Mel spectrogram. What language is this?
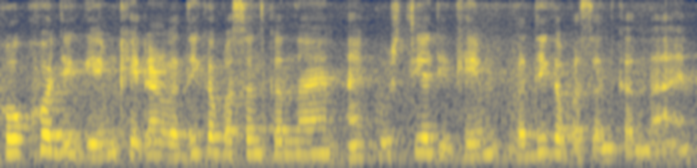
Sindhi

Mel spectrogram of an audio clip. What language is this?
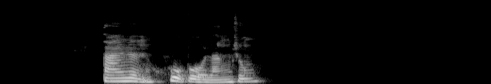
Chinese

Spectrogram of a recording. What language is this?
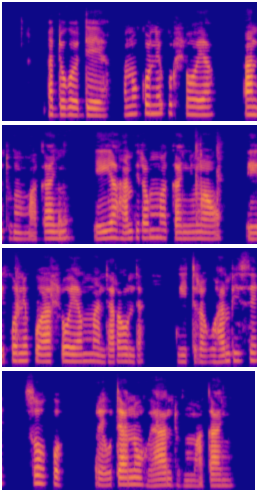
Ndau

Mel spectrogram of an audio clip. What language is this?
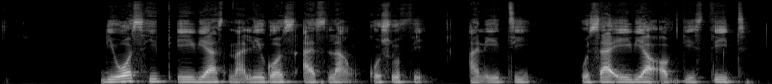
Nigerian Pidgin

